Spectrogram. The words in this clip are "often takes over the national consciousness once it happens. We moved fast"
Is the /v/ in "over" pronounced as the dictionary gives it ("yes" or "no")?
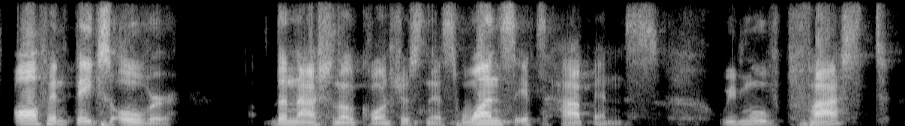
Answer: yes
